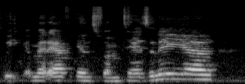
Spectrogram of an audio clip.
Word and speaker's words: Tanzania: I met Africans from Tanzania. They pronounce it Tanzania. We say Tanzania here. They say Tanzania. And from Kenya and from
